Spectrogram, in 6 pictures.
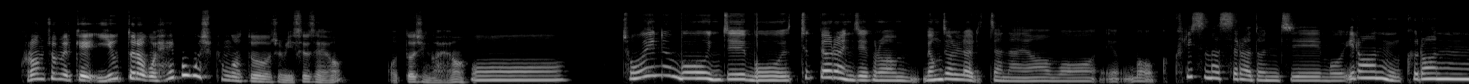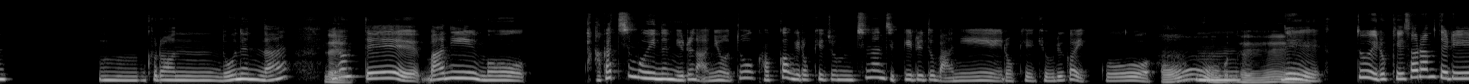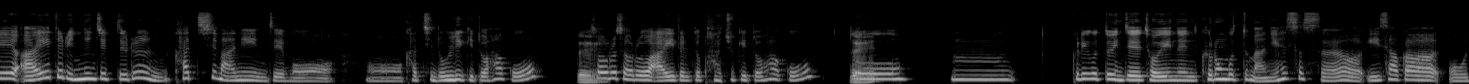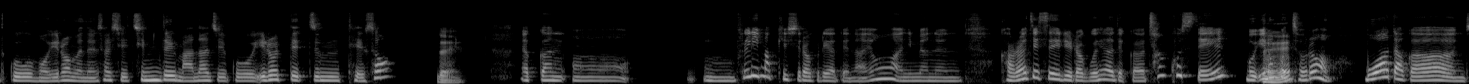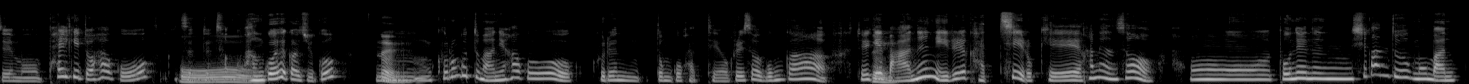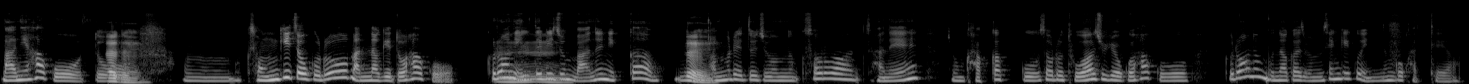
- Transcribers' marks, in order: other background noise; tapping; in English: "플리마켓"; in English: "가라지 세일"
- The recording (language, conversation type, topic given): Korean, podcast, 새 이웃을 환영하는 현실적 방법은 뭐가 있을까?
